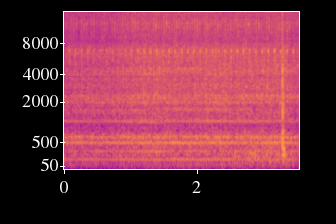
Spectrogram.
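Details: 2003 VW Beetle 2.0L AVH, 77,000 miles, EVAP leak code P0456, at operating temperature after purge valve test: even steady idle hum with constant pitch and one brief tap near the end; idling normally, purge valve fine.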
